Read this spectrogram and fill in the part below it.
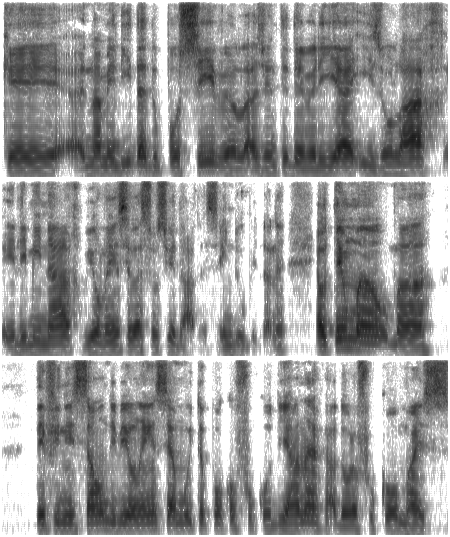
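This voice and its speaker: A man's fairly low, dark, mellow voice at a fairly slow pace, fairly even in intonation, on a very clean recording with a silent background. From Germany. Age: 70s. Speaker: professor. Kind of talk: interview. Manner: halting.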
